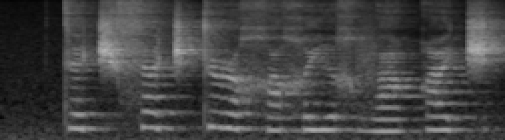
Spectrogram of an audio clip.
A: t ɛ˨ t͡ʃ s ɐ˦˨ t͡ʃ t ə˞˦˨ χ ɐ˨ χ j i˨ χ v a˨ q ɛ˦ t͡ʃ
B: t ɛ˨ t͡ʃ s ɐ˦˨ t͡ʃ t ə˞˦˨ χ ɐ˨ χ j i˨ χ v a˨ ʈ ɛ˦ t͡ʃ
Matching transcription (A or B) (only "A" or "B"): A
